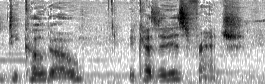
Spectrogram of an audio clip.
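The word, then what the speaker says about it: Descoteau: spelled how it sounds decoto because it is french it's spelled d-e-s-c-o-t e-a-u the s is silent and growing up that name got butchered all the time desktop descatto uh what they want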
